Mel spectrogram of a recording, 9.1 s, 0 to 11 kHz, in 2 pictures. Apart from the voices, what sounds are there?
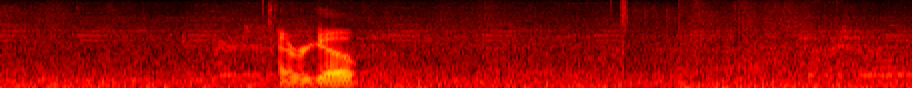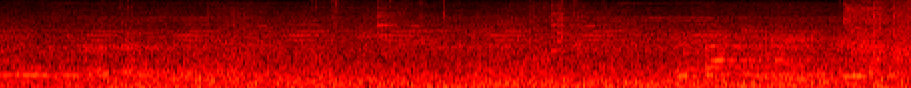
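riding a tram rail car in the video game F.E.A.R. 2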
